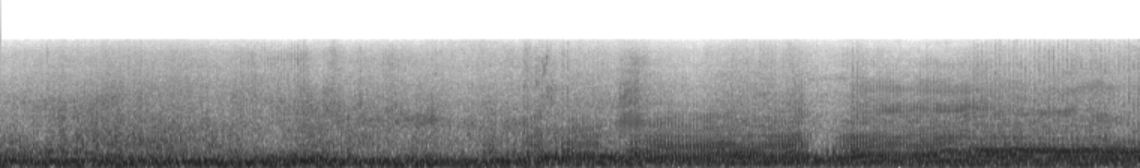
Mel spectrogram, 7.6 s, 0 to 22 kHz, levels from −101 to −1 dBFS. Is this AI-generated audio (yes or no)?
no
